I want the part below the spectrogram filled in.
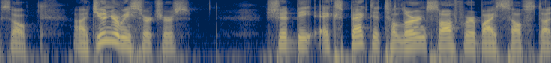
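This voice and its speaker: A man speaks at a moderate pace with a medium pitch, on a very clean recording with a silent background. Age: 60s. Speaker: academic lecturer. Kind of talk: lecture.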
